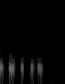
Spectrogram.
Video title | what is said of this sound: The Naked Egg - a sample online STEM class | if I tap it on the table, doesn't make a noise at all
